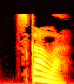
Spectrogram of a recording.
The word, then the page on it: skala: Indonesian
